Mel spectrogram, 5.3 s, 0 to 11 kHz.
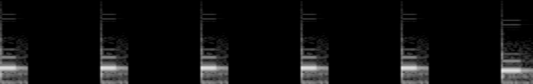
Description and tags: Standard beep pre-start
There is 6 beeps all 1 second apart. It is meant as a 5 4 3 2 1 GO.
Enjoy :)
beep, gun, horn, pre, sail, sailing, sequence, start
